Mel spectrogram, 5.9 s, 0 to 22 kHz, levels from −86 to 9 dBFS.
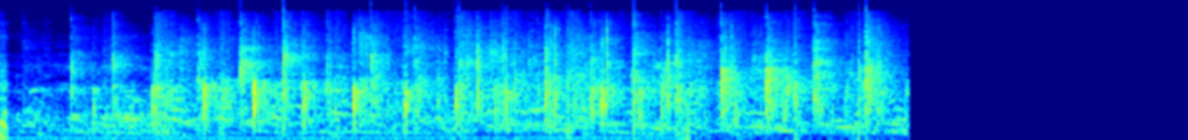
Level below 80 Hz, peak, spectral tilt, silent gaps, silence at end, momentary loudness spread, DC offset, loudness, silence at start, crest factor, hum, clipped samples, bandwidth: -56 dBFS; -4 dBFS; -1 dB/octave; none; 1.4 s; 9 LU; under 0.1%; -30 LUFS; 0 s; 28 dB; none; under 0.1%; over 20 kHz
